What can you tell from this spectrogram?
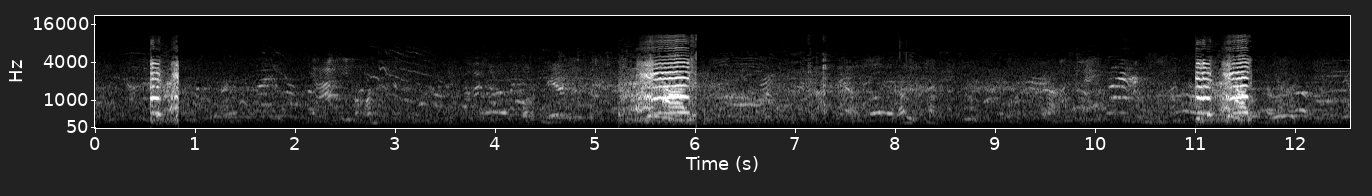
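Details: Oriental short-clawed otters at a zoo, original sound: three loud clusters of sharp, high, squeaky chirps near the start, middle and end, with softer twittering chatter between them.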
